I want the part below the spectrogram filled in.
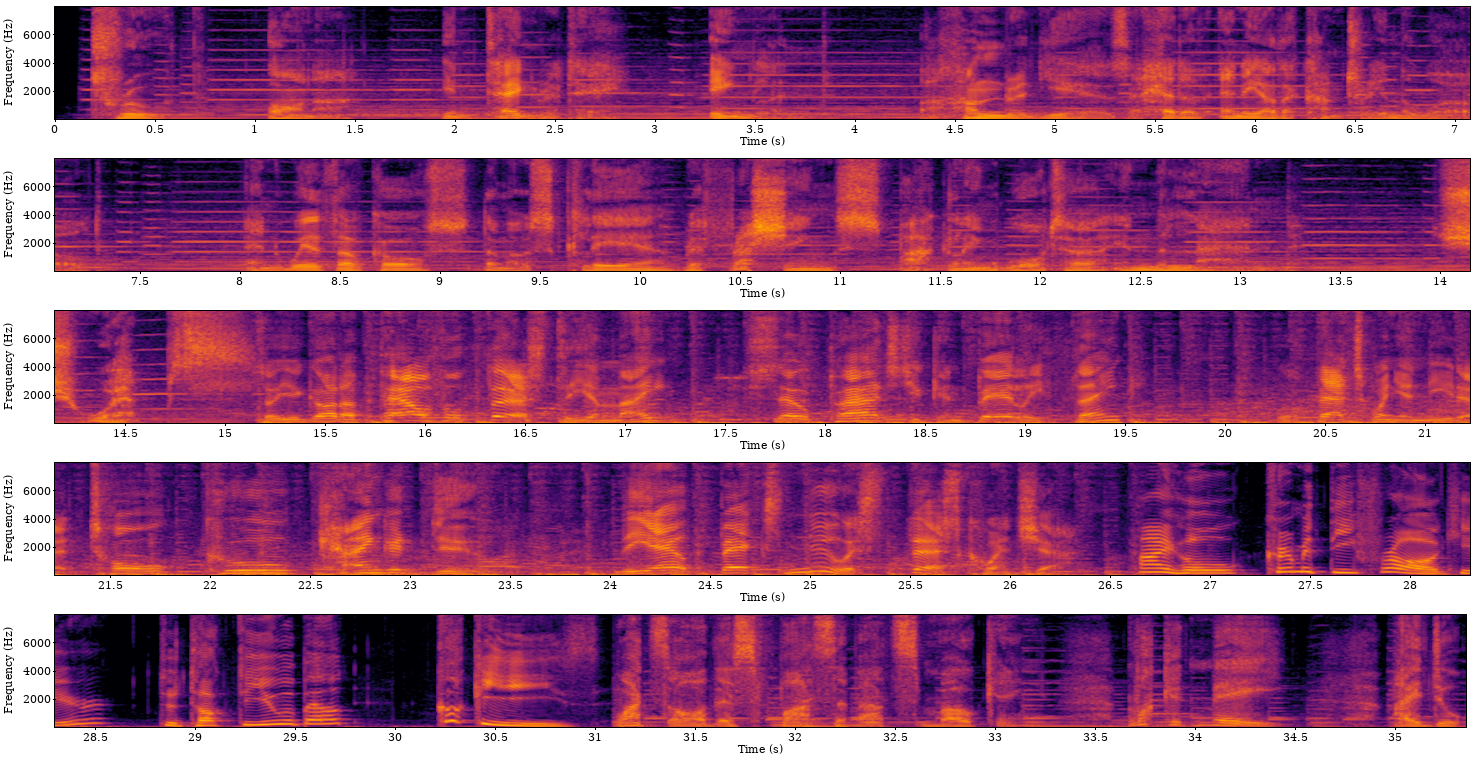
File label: character promos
